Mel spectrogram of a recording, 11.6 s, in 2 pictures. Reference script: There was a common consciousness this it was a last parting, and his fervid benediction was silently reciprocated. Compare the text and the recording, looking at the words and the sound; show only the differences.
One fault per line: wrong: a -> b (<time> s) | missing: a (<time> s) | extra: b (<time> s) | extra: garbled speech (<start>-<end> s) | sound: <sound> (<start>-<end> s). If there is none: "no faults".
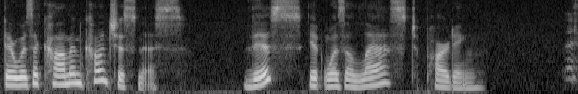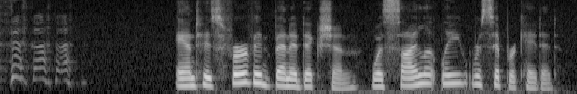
sound: laugh (5.6-6.7 s)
